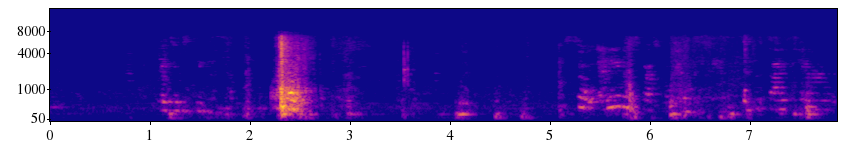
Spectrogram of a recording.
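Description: Cardboard flaps rustle and scrape as a box is opened.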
